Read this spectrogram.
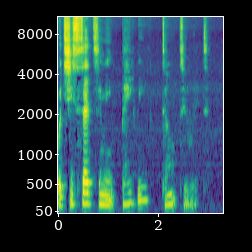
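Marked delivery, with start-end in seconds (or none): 1.3-3.0 very soft, breathy, hushed whisper. Retelling what Mima said to the speaker, imitating Mima's soft-spoken voice. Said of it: "Just as soft spoken".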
